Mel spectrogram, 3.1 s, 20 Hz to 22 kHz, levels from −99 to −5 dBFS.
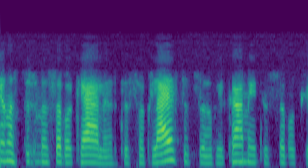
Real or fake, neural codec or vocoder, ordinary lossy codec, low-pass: fake; vocoder, 44.1 kHz, 128 mel bands, Pupu-Vocoder; Opus, 64 kbps; 9.9 kHz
